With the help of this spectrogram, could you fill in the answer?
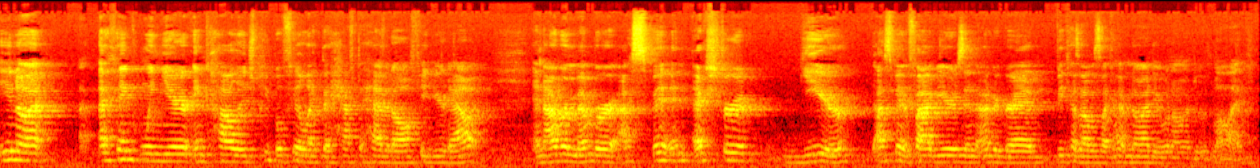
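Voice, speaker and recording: A woman with a slight Southern accent and a very deep, low pitch speaks with fairly even intonation amid noticeable background noise and audible room echo. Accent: slight southern drawl. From Kentucky, Louisville. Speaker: college sports administrator. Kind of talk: interview.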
